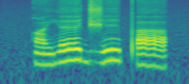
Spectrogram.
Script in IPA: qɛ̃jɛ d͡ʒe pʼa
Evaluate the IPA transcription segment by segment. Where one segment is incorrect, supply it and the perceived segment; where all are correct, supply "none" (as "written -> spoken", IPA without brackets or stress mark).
none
